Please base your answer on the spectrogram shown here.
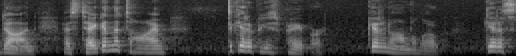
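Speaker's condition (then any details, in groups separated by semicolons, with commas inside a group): No condition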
